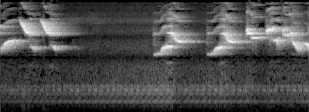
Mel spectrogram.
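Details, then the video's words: Caged Double-collared seedeater singing two bursts of rapid, high, twittering notes that swoop and warble between about mid and very high pitch, separated by a pause; a steady low electrical hum runs underneath. "Coleiro máquinas da natureza. corbatita"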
